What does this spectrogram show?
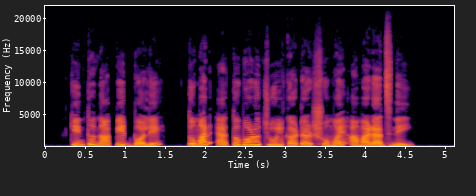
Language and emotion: Bengali, neutral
